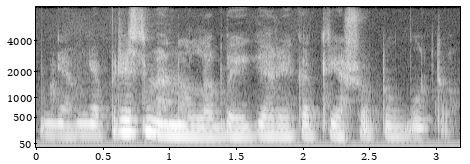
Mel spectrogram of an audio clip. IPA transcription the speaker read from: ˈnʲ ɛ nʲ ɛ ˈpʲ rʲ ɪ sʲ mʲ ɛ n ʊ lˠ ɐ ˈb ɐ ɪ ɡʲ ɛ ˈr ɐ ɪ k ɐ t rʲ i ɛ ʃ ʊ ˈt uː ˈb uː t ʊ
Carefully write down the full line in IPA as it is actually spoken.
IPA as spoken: ˈnʲ ɛ nʲ ɛ ˈpʲ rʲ ɪ sʲ mʲ ɛ n ʊ lˠ ɐ ˈb ɐ ɪ ɡʲ ɛ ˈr ɐ ɪ k ɐ t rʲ i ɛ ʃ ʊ ˈt uː ˈb uː t ʊ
